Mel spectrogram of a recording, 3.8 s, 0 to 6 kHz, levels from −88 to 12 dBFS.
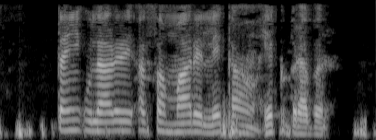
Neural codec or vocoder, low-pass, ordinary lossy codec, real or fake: none; 5.4 kHz; MP3, 32 kbps; real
